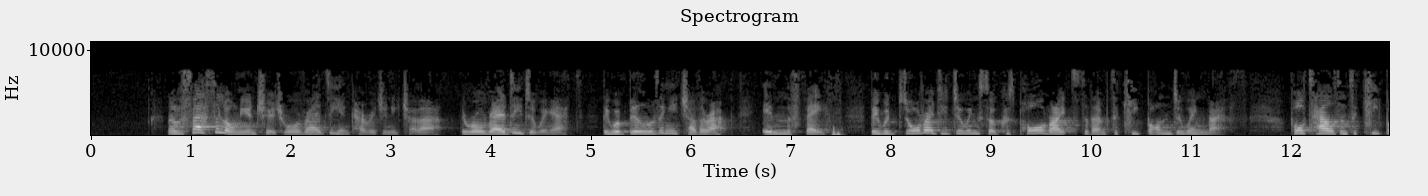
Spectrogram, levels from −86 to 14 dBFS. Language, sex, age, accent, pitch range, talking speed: English, female, 20-39, British, 230-285 Hz, 200 wpm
